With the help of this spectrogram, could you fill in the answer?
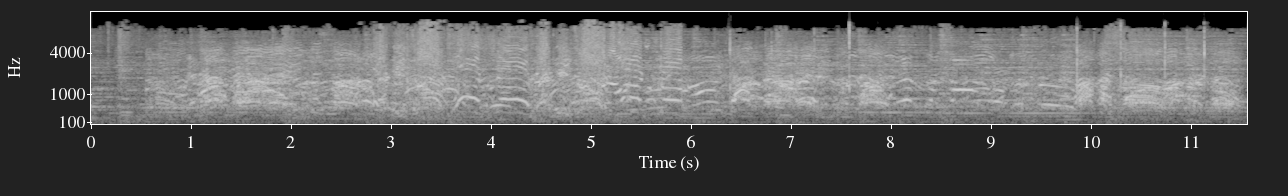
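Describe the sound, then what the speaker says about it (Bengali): Protesters, opposition MPs among them, chant slogans at a Delhi police barricade: a loud, dense crowd of voices shouting in rhythmic bursts that continue without a break. "সেখানে স্লোগান দিতে শুরু করেন টিম ইন্ডিয়ার নেতারা"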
